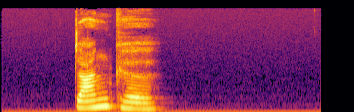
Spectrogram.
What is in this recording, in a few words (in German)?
"danke", German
